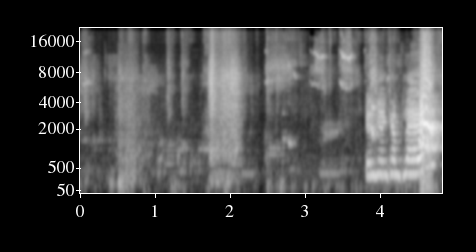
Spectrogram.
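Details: During play among Chloe's litter of Havanese puppies indoors in an office, quiet rustling and light taps give way at the end to a burst of shrill, quavering yips and a rising squeal.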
